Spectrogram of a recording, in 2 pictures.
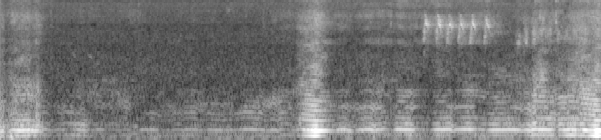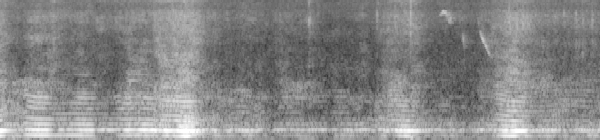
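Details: Low, steady humming of European hornets at the nest, swelling into louder buzzing passes at roughly three, six, eight and eleven seconds as insects fly close.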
